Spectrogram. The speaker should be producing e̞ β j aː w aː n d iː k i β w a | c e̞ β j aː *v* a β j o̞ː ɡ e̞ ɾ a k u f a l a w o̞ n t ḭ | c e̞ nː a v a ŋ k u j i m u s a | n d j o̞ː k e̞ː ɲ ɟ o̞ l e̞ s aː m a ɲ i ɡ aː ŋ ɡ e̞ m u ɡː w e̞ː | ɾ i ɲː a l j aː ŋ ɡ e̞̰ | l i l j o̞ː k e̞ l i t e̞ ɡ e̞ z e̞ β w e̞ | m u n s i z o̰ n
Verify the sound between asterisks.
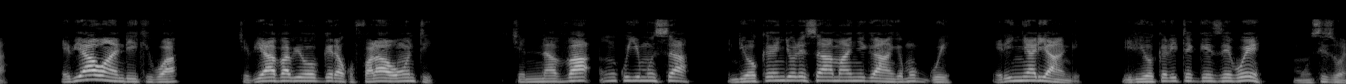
correct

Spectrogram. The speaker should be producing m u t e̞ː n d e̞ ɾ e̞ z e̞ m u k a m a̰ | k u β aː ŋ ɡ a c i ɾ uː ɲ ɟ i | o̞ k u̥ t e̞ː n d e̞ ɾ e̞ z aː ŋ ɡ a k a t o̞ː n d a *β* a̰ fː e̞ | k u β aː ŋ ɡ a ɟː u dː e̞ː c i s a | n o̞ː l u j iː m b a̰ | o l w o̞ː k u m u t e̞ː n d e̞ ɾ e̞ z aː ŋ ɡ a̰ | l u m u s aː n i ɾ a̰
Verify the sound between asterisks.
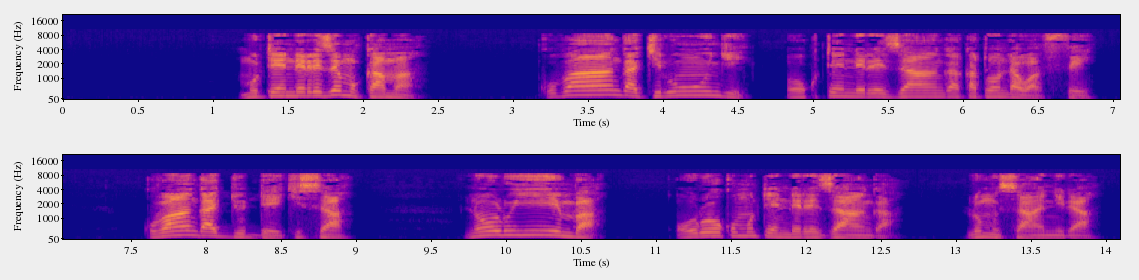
incorrect: w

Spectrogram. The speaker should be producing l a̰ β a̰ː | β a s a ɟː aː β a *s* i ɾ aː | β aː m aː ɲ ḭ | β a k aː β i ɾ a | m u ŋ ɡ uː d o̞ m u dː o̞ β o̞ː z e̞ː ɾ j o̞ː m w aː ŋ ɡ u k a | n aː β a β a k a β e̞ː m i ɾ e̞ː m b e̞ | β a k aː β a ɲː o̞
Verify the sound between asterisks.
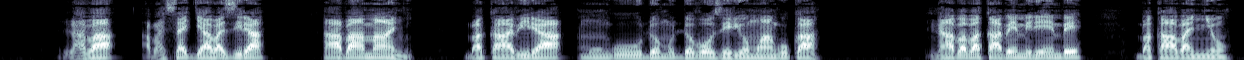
incorrect: z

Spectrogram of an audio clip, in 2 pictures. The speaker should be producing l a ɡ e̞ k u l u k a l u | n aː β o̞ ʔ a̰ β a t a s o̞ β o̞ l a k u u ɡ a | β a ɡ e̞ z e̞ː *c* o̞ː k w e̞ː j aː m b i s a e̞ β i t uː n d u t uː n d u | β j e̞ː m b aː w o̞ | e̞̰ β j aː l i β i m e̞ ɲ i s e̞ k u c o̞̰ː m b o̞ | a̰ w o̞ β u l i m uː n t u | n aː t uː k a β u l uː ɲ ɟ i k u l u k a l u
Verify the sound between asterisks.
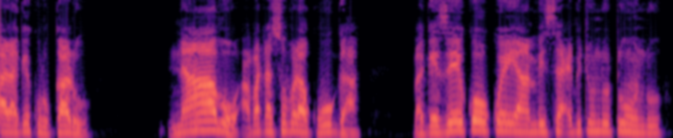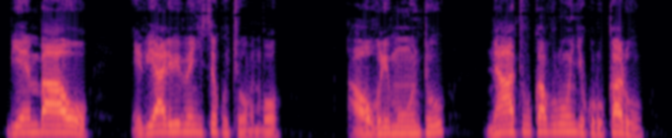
incorrect: k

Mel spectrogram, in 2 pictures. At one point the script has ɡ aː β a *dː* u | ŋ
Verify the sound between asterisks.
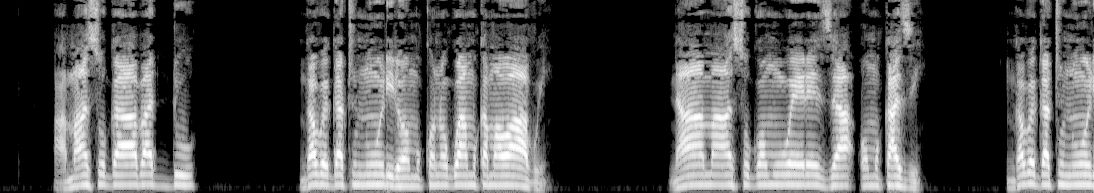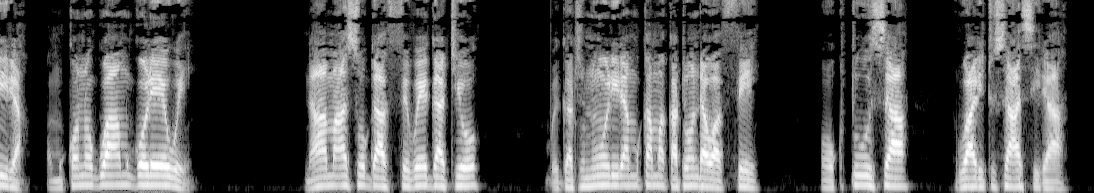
correct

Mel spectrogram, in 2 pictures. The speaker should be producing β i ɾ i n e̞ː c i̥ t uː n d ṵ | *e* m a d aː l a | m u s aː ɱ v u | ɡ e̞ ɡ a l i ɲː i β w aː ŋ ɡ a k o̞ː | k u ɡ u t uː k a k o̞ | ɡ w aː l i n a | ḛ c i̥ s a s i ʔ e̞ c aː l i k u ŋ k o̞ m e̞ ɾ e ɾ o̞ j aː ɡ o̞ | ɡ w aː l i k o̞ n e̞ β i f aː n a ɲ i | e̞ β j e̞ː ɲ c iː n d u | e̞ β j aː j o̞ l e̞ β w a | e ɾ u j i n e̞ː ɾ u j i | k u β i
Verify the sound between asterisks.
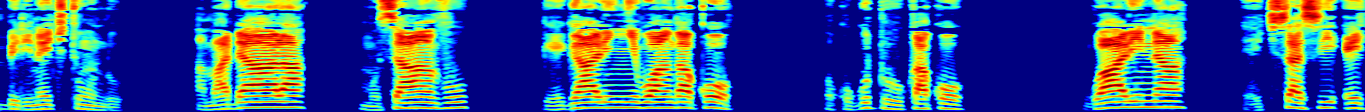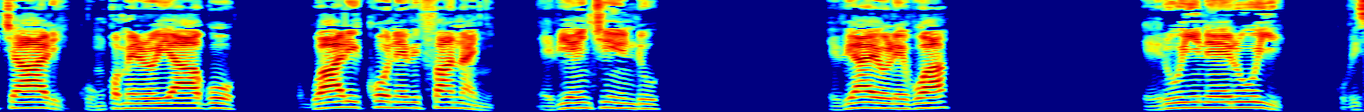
incorrect: a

